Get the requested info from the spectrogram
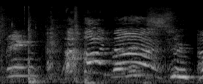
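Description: Children's voices calling out, the longest call in the second half bending up and down in pitch.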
